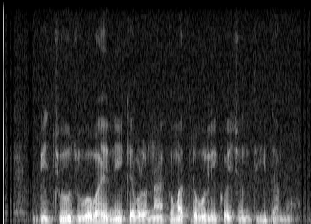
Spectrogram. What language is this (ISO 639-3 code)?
ori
